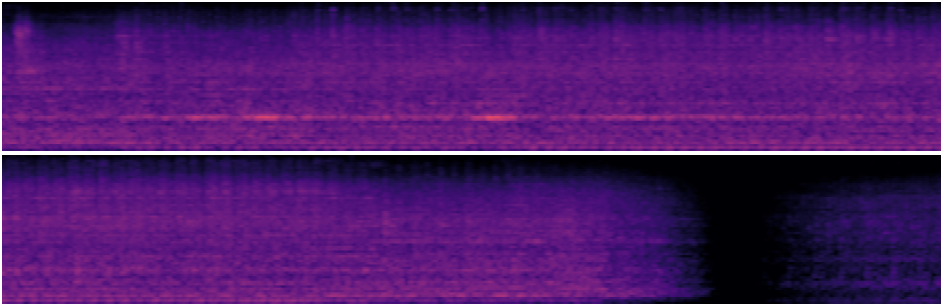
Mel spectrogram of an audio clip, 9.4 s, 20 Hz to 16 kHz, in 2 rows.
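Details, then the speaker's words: Baumalight 3P38 three-point stump grinder on a small tractor, running under load: an even, heavy churning roar holding steady for about eight seconds without bogging or stalling, then winding down; normal running. "but I never had had any of those problems today running this grinder"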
